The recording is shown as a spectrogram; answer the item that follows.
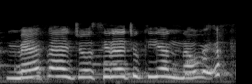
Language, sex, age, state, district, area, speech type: Dogri, female, 18-30, Jammu and Kashmir, Udhampur, rural, spontaneous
